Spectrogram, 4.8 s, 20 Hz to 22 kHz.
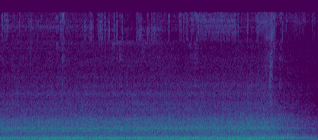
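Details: Asus RTX 3070 OC graphics card: loud, rough, uneven grinding rasp running steadily from the card's cooler, likely a worn fan bearing.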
